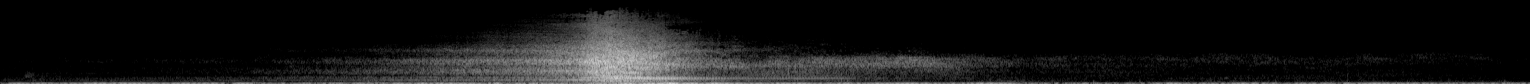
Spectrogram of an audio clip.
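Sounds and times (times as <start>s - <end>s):
Mustang passing fast on a highway: 1.5s - 13.2s.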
